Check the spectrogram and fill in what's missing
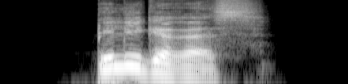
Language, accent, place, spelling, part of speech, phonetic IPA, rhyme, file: German, Germany, Berlin, billigeres, adjective, [ˈbɪlɪɡəʁəs], -ɪlɪɡəʁəs, De-billigeres.ogg
- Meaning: strong/mixed nominative/accusative neuter singular comparative degree of billig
